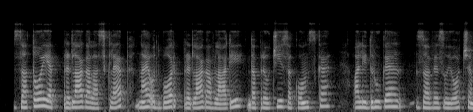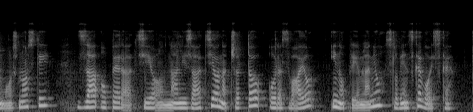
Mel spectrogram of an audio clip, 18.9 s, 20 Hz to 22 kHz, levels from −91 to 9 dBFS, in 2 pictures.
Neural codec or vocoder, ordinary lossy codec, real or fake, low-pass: none; Opus, 32 kbps; real; 7.2 kHz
